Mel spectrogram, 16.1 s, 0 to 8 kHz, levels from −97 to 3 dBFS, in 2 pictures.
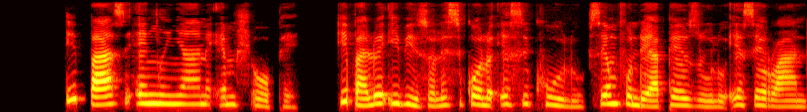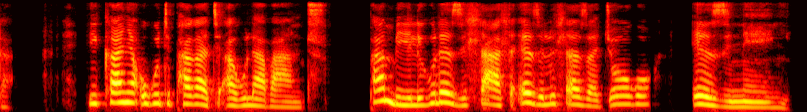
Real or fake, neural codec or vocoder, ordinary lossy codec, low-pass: real; none; AAC, 48 kbps; 7.2 kHz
